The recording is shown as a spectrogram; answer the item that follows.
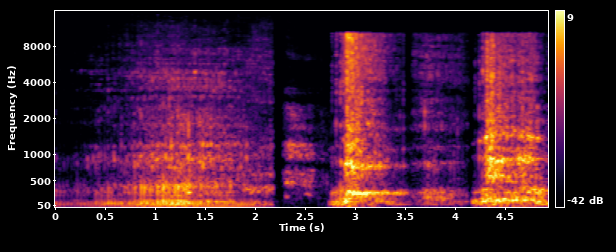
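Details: A tiger roars: a low growl builds steadily for two seconds, stops abruptly, then two harsher, louder roaring bursts follow, each cut off sharply.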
